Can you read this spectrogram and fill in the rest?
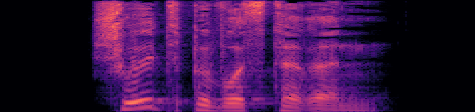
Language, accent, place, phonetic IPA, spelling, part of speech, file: German, Germany, Berlin, [ˈʃʊltbəˌvʊstəʁən], schuldbewussteren, adjective, De-schuldbewussteren.ogg
- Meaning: inflection of schuldbewusst: 1. strong genitive masculine/neuter singular comparative degree 2. weak/mixed genitive/dative all-gender singular comparative degree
